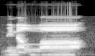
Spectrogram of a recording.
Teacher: নুনটাকে open করে লফজ জালাল এখানে আমরা ডিপ করে পড়ব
